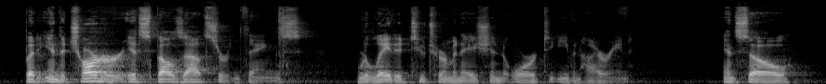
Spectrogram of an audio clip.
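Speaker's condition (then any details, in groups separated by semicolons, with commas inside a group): No condition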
